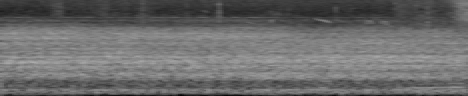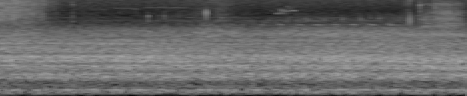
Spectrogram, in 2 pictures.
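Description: Steady broadband jet engine roar of an airliner with Pratt & Whitney engines at Edinburgh Airport, constant and fairly close, with a faint low tone running through it and no voices.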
